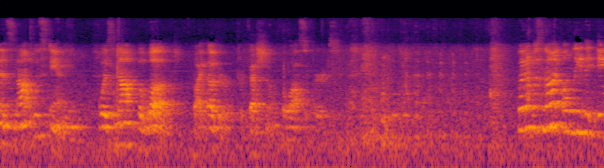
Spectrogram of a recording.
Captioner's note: laughter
